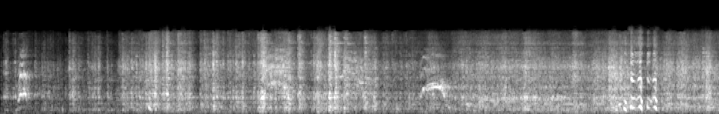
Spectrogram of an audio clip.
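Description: Metal U-boat stocking cart rolling down sloping asphalt, its small casters and steel frame rattling. The rattle builds about a second and a half in as the cart picks up speed, then carries on steadily.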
